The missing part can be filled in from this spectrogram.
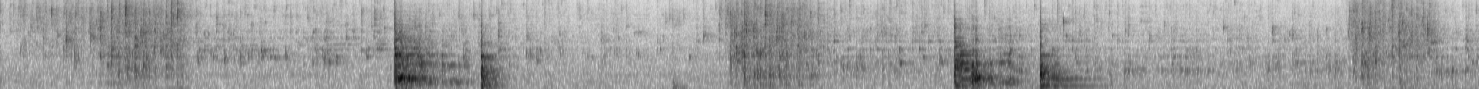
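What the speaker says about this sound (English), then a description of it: "Make sure whatever you're straining into is big enough to hold all the liquid" Liquid pours through a strainer and splashes in several bursts, with quiet pauses between them and a few sharp clinks of metal or glass.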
